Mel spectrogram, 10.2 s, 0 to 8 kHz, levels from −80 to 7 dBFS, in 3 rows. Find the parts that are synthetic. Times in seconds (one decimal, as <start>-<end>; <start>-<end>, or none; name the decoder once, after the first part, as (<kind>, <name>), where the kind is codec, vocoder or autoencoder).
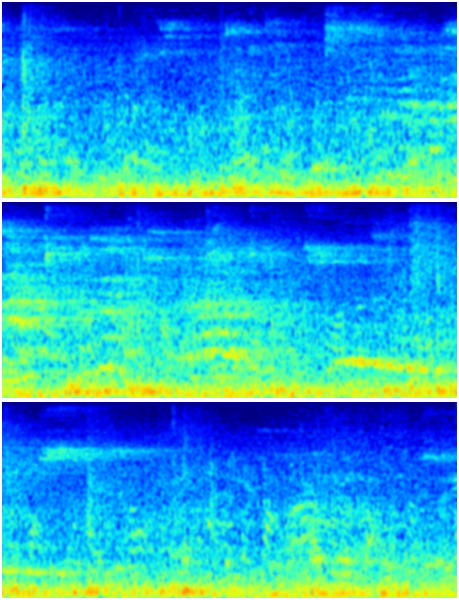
0.0-3.4 (vocoder, Vocos); 8.4-10.2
